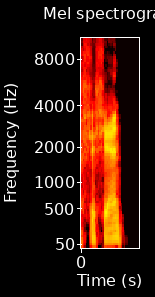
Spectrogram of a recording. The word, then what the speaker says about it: Szczecin: Stettin or Szczecin. – Szczecin. So he was playing with Szczecin. – They're the same city. One's the German pronunciation and one's the Polish.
